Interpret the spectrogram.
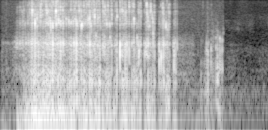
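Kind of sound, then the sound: food or drink, slurping soup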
